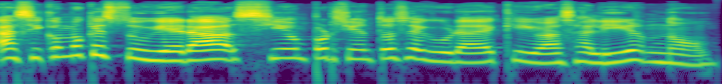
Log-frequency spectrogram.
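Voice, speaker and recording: Here is a woman with a plain, everyday voice, speaking at a moderate pace with ordinary pitch variation. The recording is very clean, with a silent background and a dry, close sound with no echo. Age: 20s. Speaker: podcast co-host, finance professional. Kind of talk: casual chat.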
